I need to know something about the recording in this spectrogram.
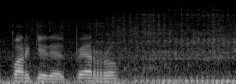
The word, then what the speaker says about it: Parque del Perro: But we have arrived, there we go, the park of the dog park, Parque del Perro. I have to pronounce it with the double R, you know what I'm saying?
